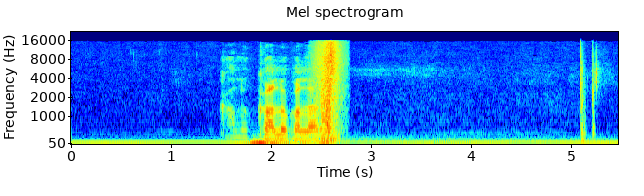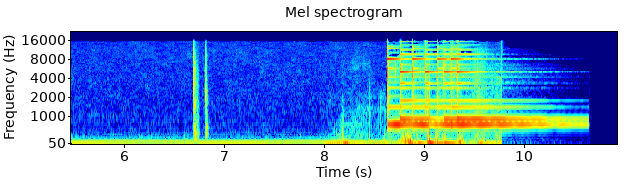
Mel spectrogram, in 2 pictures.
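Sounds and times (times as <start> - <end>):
mouse clicks: 5.1 - 5.4, 6.7 - 6.9
bell ringing: 8.6 - 10.7.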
